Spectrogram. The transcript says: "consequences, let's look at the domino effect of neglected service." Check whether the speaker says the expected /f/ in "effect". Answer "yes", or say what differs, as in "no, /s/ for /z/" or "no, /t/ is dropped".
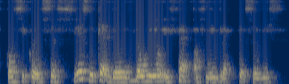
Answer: yes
